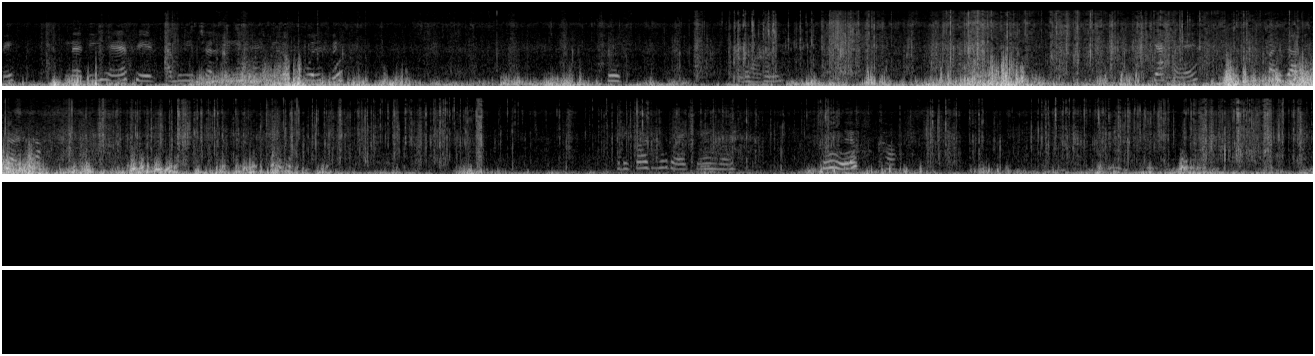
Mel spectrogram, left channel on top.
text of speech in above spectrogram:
पे नदी है, फिर अभी चल रही है हम लोग पुल पे। क्या है पंजाबी तड़का। रिकॉर्ड हो रहा है कहीं है तो खाओ।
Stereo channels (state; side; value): silent; right; 58 dB below the other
